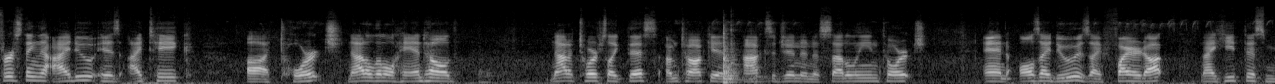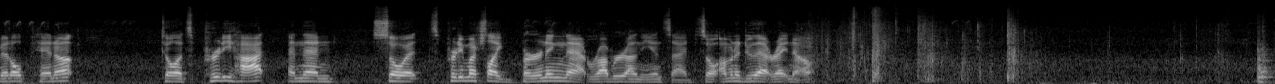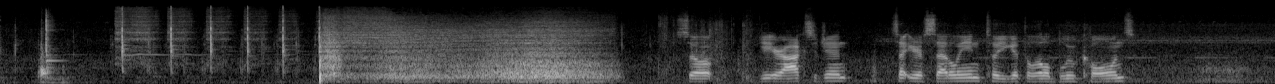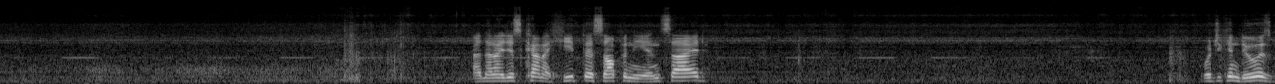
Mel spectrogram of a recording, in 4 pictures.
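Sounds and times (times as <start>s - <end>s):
torch lighting pop: 28.3s - 31.8s
torch flame hissing: 28.7s - 31.8s.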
